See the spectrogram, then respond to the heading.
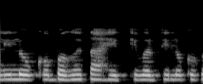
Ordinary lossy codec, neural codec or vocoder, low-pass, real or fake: none; none; 5.4 kHz; real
